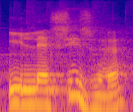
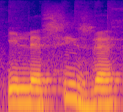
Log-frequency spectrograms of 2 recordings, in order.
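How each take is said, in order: The two takes are said the same way.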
